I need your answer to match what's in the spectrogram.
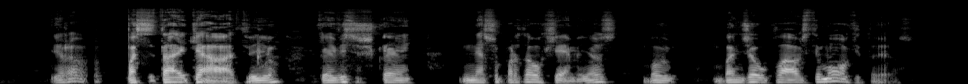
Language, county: Lithuanian, Telšiai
